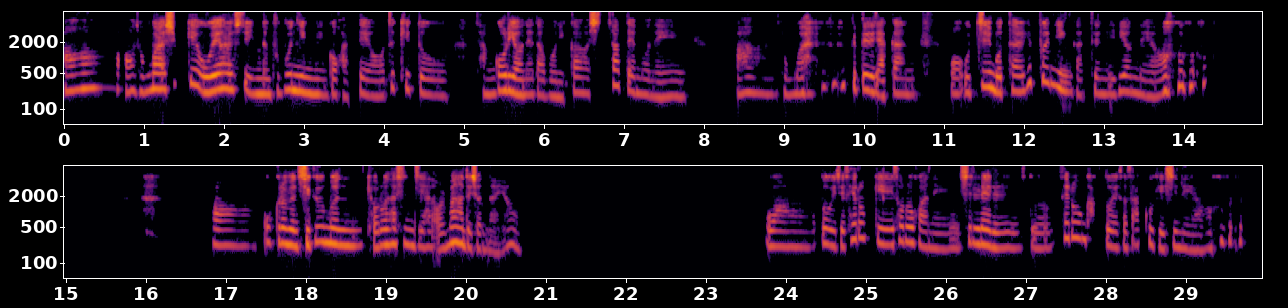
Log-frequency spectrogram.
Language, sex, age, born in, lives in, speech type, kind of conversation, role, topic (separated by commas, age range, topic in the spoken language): Korean, female, 55-59, South Korea, South Korea, conversation, podcast, host, 신뢰는 어떻게 쌓일까요?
